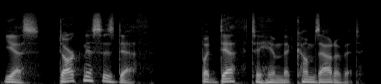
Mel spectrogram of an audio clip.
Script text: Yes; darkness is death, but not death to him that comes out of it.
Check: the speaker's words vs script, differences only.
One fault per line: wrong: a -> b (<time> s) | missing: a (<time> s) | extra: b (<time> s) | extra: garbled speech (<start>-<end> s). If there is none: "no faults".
missing: not (2.2 s)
